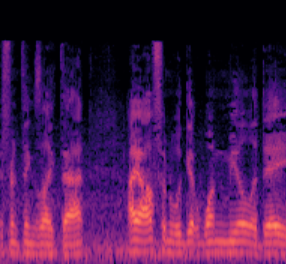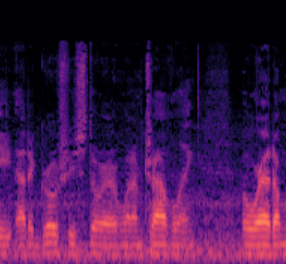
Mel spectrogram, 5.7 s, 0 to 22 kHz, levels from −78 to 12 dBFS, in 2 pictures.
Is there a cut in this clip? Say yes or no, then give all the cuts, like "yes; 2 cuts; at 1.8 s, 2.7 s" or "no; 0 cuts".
no; 0 cuts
